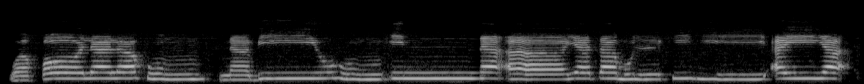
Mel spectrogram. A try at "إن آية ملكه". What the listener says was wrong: Jaga ai. Jangan duduk je. Jangan duduk je. Jangan lalu je. Duduk sekali. Ai ya. Ambil balik ai.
